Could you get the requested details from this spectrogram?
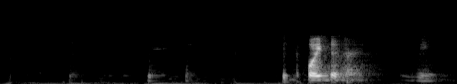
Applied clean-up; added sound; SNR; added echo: neural mask model DeepFilterNet 3.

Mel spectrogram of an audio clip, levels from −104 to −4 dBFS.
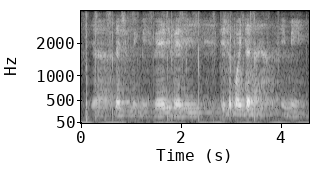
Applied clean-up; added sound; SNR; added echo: none; Domestic sounds, home sounds; 14 dB; reverberation time 2.3 s.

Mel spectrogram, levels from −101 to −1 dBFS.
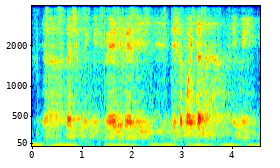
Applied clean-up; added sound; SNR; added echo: neural separator model SepFormer DNS4.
